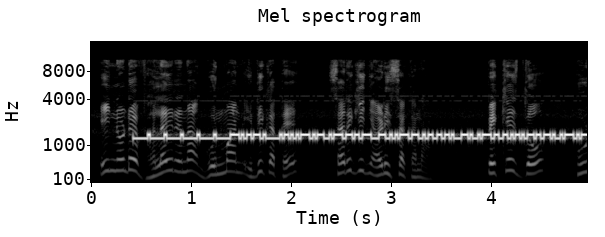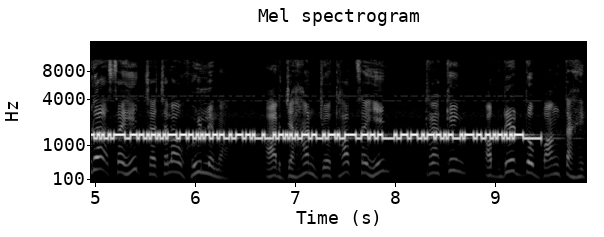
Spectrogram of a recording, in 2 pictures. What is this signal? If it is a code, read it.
RTTY (45.45 baud, 170 Hz shift), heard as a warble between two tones, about 1360 Hz centre, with speech in Santali. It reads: DEZE ONENIGHEID HEEFT DE SLAGKRACHT VAN BEIDE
